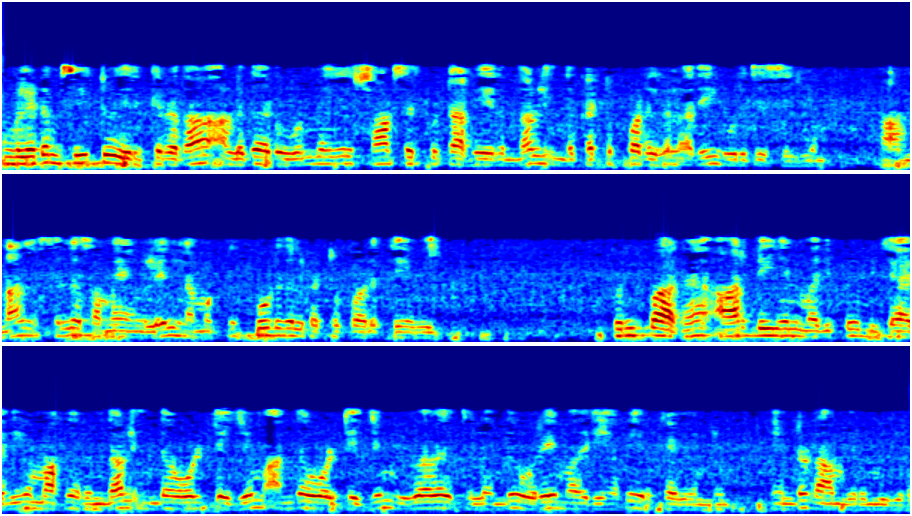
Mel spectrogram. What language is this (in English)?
Tamil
